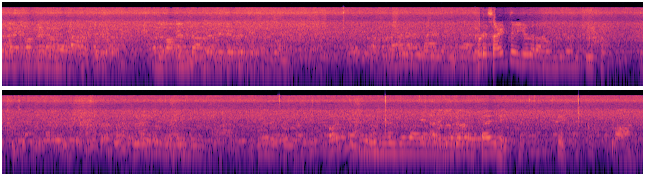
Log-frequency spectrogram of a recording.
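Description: Several men talk close by.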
